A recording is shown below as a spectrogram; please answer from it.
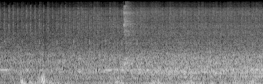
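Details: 2017 Maruti Ertiga with company CNG fitting, after replacing coil, ECM and number 4 injector to fix misfire and failure to switch to CNG: steady, even idle on CNG with air conditioning on, no stumble or knock; running smoothly.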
